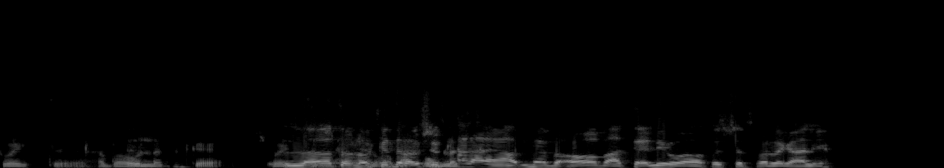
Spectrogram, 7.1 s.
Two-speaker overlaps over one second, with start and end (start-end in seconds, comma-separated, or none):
2.1-3.5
